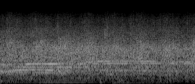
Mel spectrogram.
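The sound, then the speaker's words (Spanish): Audience applause for a guest on a comedy talk show, a dense, even wash of clapping that holds steady and fairly loud for the whole stretch, with no voices on top. “¡Aplausos para la Vallecita It!”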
